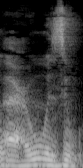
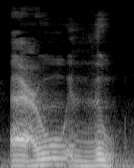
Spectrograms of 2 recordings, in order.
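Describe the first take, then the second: First: The middle consonant is a 'z' sound. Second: The middle consonant is a 'th' sound as in 'this'. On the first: The speaker calls it wrong. "atau a'uzu" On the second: The speaker calls it right. "tapi a'udzu"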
